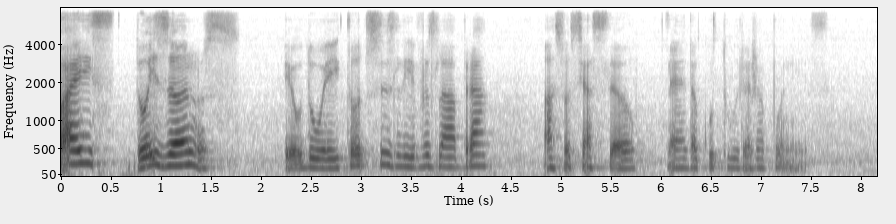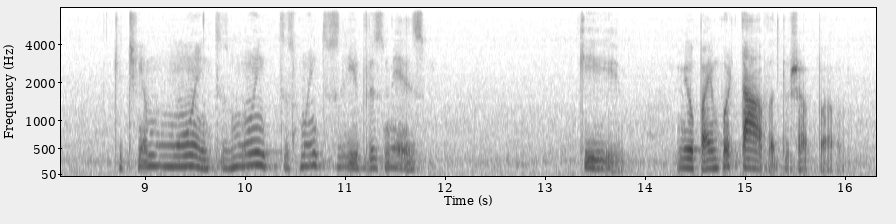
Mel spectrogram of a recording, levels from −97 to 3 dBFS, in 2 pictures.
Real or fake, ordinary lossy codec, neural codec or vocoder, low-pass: fake; none; vocoder, 44.1 kHz, 128 mel bands, Pupu-Vocoder; 7.2 kHz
